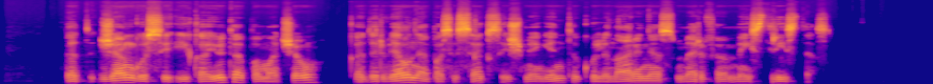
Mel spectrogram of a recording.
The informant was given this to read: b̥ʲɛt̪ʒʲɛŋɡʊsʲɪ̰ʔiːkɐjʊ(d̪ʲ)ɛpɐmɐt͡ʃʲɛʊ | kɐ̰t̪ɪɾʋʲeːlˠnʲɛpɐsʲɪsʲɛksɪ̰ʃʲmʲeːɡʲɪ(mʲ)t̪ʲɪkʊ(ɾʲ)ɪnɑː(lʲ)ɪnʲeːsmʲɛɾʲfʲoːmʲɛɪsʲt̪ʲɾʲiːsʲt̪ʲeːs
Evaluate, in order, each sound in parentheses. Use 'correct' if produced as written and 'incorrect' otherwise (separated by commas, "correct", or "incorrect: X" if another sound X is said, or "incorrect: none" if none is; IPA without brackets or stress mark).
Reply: incorrect: t̪ʲ, incorrect: nʲ, incorrect: lʲ, incorrect: ɾʲ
